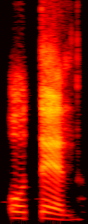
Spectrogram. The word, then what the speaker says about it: hotel: it gets tricky because Hotel becomes otel you cut off the H and you start with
